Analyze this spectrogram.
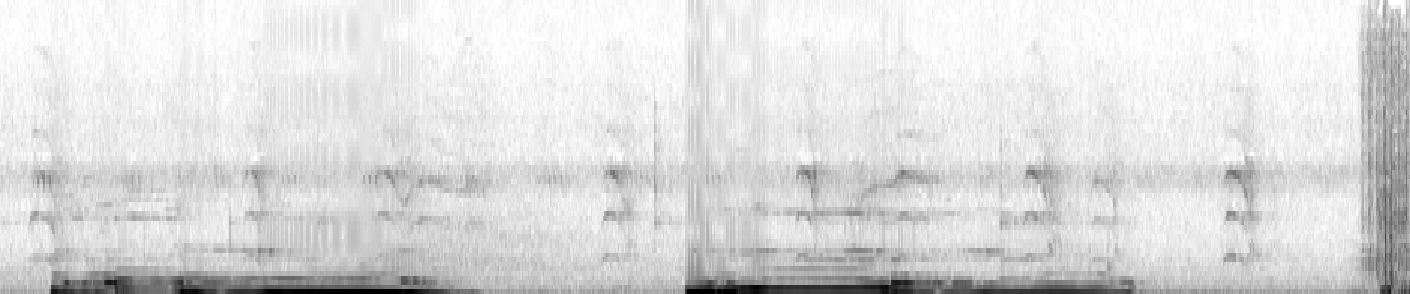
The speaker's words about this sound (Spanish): Pero esos aullidos, te digo, parecen mugidos de vaca.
